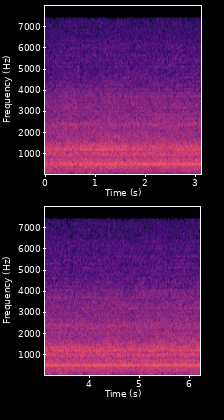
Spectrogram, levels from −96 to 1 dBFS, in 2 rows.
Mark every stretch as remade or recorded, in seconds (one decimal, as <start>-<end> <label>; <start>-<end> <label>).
0.0-2.6 remade; 2.6-3.7 recorded; 3.7-5.6 remade; 5.6-6.2 recorded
